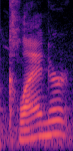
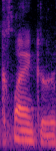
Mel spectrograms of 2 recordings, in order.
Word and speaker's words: clanker: They call them a clanger. Dude, it is pronounced clanker. If you're going to throw a slur, at least use the right one. Okay. Burn is a clanker, not a clanger.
